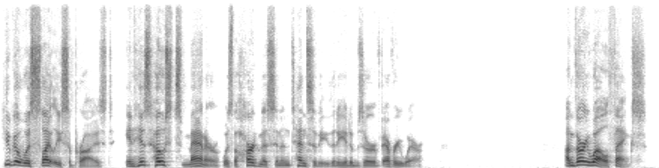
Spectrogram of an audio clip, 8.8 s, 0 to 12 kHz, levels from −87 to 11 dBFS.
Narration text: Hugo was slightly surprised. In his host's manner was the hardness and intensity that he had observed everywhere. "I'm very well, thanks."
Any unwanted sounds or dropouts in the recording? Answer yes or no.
no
